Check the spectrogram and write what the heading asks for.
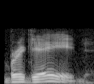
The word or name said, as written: brigade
